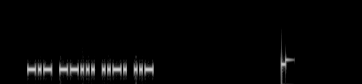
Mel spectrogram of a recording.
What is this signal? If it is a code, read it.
Morse code, heard as a keyed tone, about 45 wpm, 700 Hz. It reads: K7FU
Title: USA Call Signs - 2x Character Spacing - 45wpm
